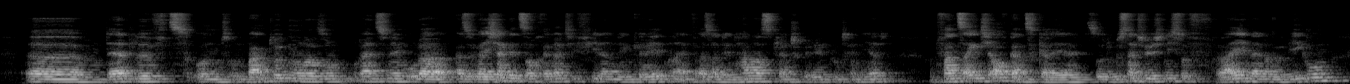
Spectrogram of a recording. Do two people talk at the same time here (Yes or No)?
No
